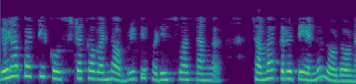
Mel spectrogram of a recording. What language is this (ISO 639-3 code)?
kan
